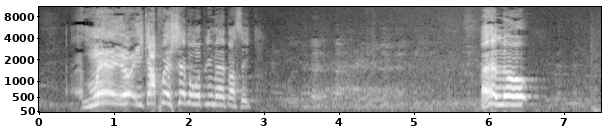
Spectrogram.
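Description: A middle-aged man speaks loudly with animation through a microphone.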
